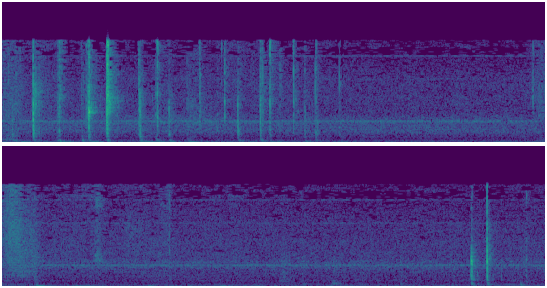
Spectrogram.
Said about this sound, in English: Sorry if you hear my keyboard. Can you hear my keyboard? A little bit. Sorry, viewers, if you can hear my keyboard. I'm literally playing video games the whole time.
